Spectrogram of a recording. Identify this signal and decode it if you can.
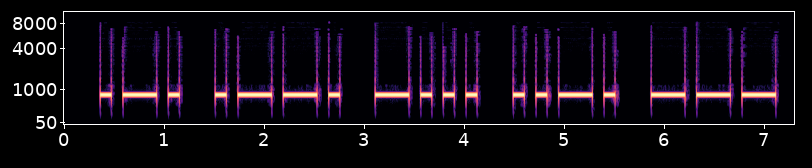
Morse code, heard as a keyed tone, about 10 wpm, 800 Hz. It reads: RPBFO
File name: LEZIONI / 8 YJ45 / 8 YJ45 10wpm 2549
